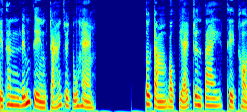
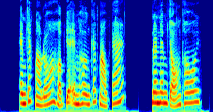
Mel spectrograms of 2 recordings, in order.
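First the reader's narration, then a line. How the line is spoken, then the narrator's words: Smiling. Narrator (Vietnamese): Tôi mỉm cười nói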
